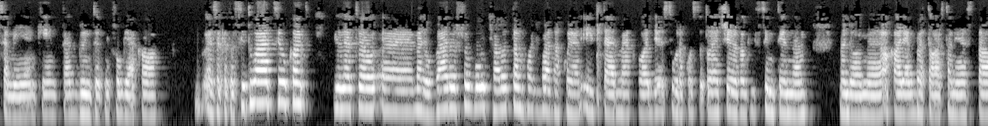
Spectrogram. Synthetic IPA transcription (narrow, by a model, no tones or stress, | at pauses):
sɛmeːjɛŋkeːnt̪ːɛːt̪bynt̪øt̪nifo̞ɡjaːkɒ | ɛzɛkɛt̪ɒsit̪uaːt̪sijoːkɒt̪ | ilːɛt̪ʋɛnɒɟo̞bːaːɾo̞ʃo̞ɡ̚boːluːchɒlːo̞t̪ːɒmɦo̞ɟvɒnːɒko̞jɒneːt̪ːɛrmɛkʋɒɟsoːɾɒko̞st̪ɒt̪oːɛcʃeːɡɛkɒkiksint̪eːnːɛm | nɒɟo̞nɒ̰kɒrjaːɡ̚bɛt̪ɒrt̪ɒniɛst̪ɒ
